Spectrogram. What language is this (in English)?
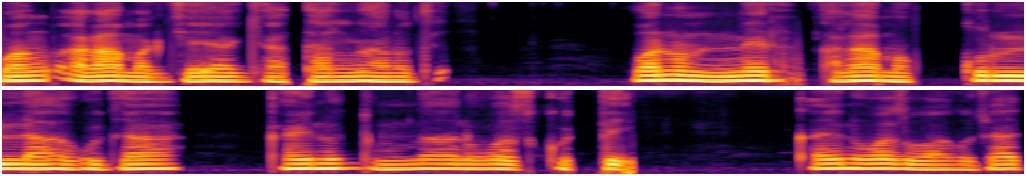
Maba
